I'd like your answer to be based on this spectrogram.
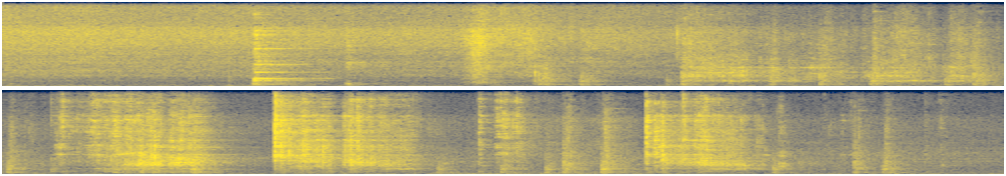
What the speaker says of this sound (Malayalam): ഒന്ന് ഇളക്കിയതിന് ശേഷം നമ്മൾ ഈ എടുത്തു വെച്ചിരുന്ന തേങ്ങാപ്പാലുണ്ടല്ലോ രണ്ട് കപ്പോളം അതൊഴിച്ചു കൊടുക്കാം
